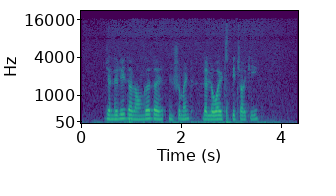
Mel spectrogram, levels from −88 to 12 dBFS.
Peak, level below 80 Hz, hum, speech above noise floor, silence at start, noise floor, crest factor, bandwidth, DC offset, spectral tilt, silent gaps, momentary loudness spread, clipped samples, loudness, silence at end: -10 dBFS; -46 dBFS; none; 26 dB; 0.25 s; -52 dBFS; 18 dB; 17 kHz; under 0.1%; -7.5 dB/octave; none; 10 LU; under 0.1%; -27 LUFS; 0.35 s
